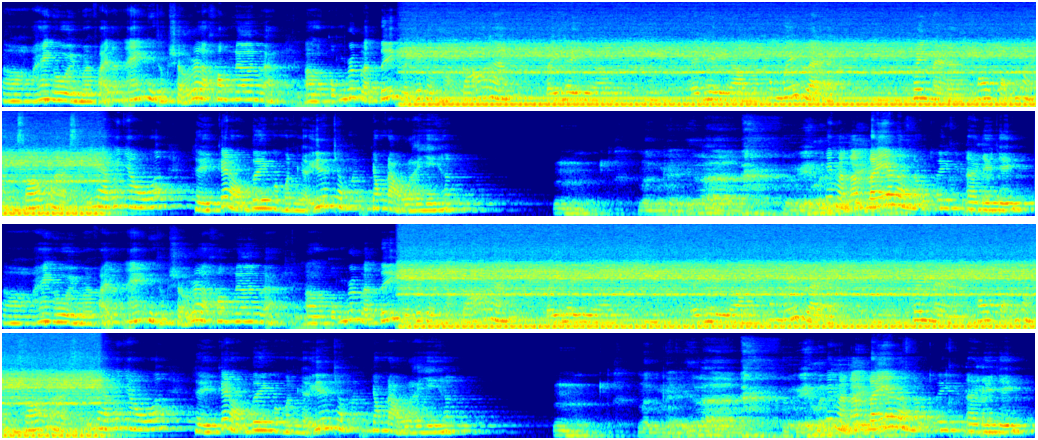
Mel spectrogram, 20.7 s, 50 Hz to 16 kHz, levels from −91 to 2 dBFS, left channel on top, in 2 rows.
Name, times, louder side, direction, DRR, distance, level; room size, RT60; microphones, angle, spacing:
voice 1, 0.0-2.7 3.0-5.1 5.4-6.1 6.4-6.6 6.9-8.4 8.7-12.0 12.3-14.9 18.6-20.5, left 1 dB, 15° left, 1 dB, 0.5 m, -28 dB
voice 2, 2.8-3.2 5.0-5.8 15.9-16.2 16.5-19.2 19.9-20.2, right 1 dB, 80° right, -3 dB, 1.7 m, -35 dB
sound 1, 3.9-11.4, right 1 dB, 40° right, 0.6 m, -26 dB
4.7 x 4.6 x 4.6 m, 1.3 s
head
